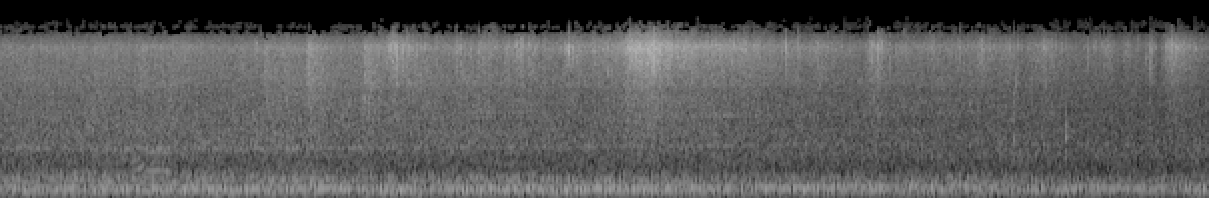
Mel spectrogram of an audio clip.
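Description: A steady low background rumble with a few short crackles. The crackles fit an empty plastic water bottle being bitten and handled by a macaque.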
